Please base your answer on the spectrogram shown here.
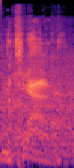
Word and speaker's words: MacLeod: even think of that it's like McLean but it's MacLeod okay we're gonna use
